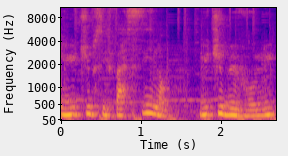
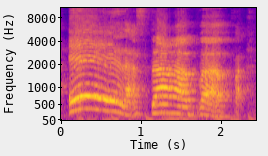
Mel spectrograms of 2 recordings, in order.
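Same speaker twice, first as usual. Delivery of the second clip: calling out; 3 semitones higher, 8 dB louder, much slower than usual. Real, not acted. Vlogger hyping her own nickname, loud drawn-out call. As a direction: holler it proudly, stretched out.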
